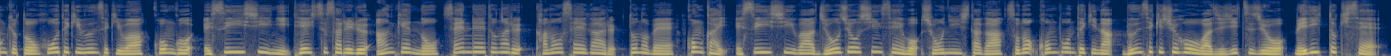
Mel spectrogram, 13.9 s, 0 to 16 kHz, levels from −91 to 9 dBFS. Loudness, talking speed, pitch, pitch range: -19 LUFS, 315 characters per minute, 235 Hz, 195-270 Hz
